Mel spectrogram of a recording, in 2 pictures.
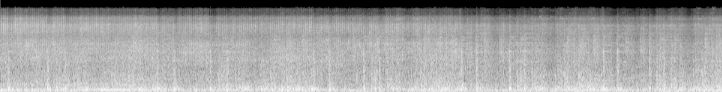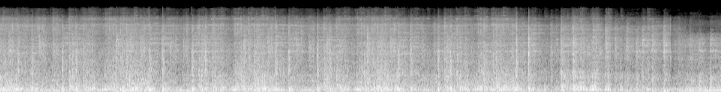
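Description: Passenger train's coaches rolling past at close range, with a steady clickety-clack of wheels over the rail joints. The sound turns duller near the end as the last coach moves away.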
